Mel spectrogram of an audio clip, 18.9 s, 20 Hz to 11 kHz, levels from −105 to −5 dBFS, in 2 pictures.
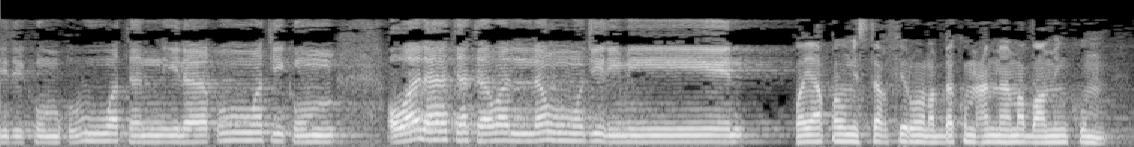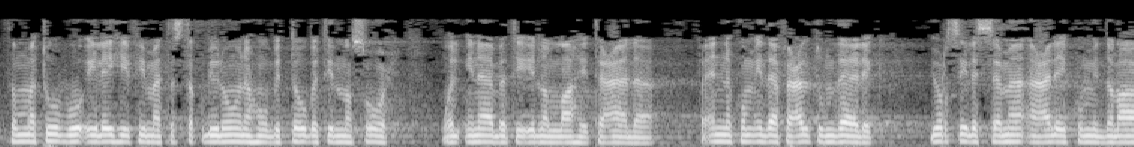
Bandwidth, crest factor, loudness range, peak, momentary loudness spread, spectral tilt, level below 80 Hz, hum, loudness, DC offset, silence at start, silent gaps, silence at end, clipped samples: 7.4 kHz; 16 dB; 2 LU; 0 dBFS; 7 LU; -6 dB/octave; -50 dBFS; none; -17 LUFS; under 0.1%; 0 s; none; 0 s; under 0.1%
